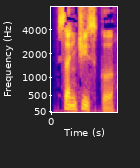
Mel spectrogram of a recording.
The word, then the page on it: sancire: lingua italiana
